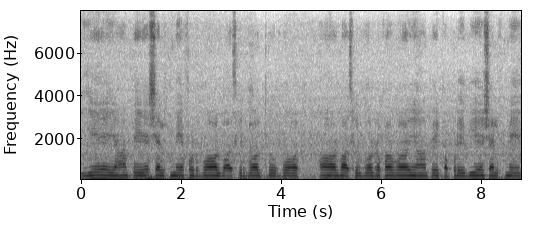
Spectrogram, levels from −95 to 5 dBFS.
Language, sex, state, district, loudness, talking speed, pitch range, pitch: Hindi, male, Odisha, Khordha, -16 LUFS, 135 wpm, 130-135 Hz, 130 Hz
